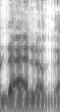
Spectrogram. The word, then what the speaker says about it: dialogue: Comme n'a pas mis des accents, sous bel accent en anglais, sous belle prononciation en anglais, le mot dialogue a gagné deux syllabes là-dedans. Daily Dialogue, alors, il pèse plus sous premier syllabe là. Daily Dialogue. Alors, accent tombé sous premier syllabe là.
